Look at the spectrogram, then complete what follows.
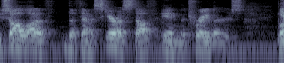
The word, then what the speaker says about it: Themyscira: There is one action scene on the beaches of Themyscira. Did I pronounce that right?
